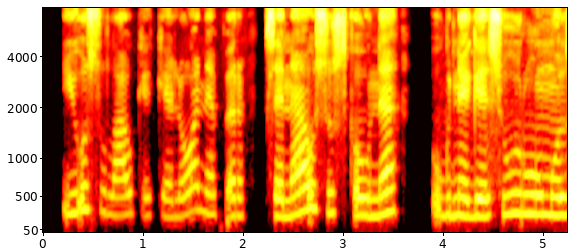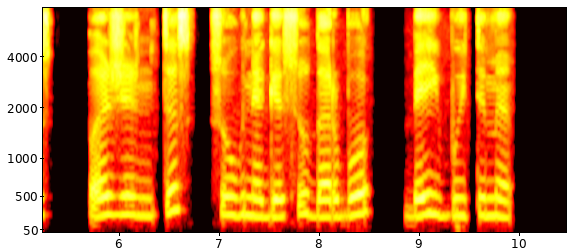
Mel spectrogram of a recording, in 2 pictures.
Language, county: Lithuanian, Vilnius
